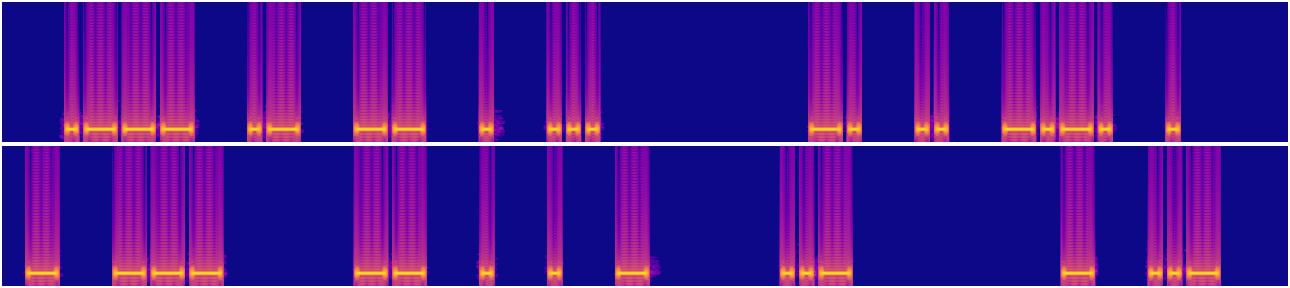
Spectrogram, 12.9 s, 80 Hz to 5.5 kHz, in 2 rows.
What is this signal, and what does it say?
Morse code, heard as a keyed tone, about 25 wpm, spaced as for 18 wpm, 590 Hz. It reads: JAMES NICE TO MEET U TU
